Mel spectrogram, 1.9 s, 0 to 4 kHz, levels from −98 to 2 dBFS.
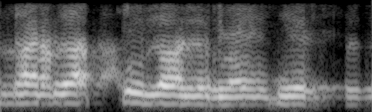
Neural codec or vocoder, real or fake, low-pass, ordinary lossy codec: codec, 24 kHz, 1.5 kbps, HILCodec; fake; 3.6 kHz; none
